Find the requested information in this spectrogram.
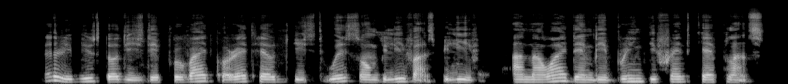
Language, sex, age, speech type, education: Nigerian Pidgin, male, 15-29, spontaneous, tertiary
